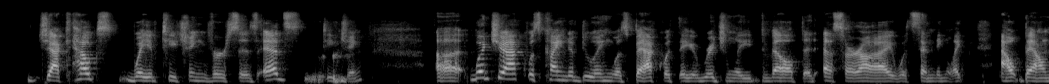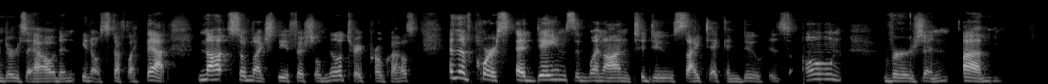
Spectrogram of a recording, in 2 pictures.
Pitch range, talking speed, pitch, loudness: 150-200 Hz, 165 wpm, 165 Hz, -28 LUFS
